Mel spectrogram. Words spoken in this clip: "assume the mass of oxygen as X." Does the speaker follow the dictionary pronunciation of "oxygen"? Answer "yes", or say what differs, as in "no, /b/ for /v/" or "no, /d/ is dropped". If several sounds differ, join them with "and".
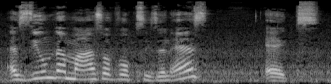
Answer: no, /z/ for /dʒ/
